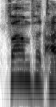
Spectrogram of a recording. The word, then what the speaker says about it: femme fatale: Whoever says Fatale is wrong. Okay. Femme Fatale. All right. Femme Fatale. Femme Fatale. Yeah. That's as opposed to an homme fatale. French? Yes, absolutely. Yeah. Femme Fatale.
